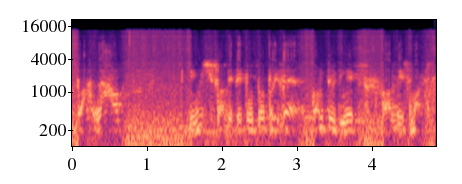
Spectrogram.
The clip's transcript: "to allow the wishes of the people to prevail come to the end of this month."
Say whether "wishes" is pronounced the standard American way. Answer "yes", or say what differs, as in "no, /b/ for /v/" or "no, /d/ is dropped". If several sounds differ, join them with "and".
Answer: no, /s/ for /z/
